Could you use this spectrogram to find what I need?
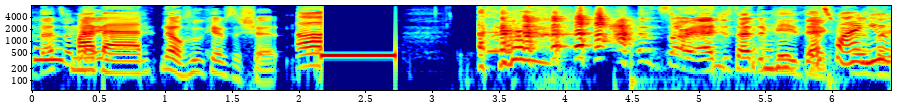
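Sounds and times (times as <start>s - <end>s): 
speech: 0.0s - 2.2s, 3.4s - 6.4s
censor beep tone: 2.2s - 2.8s
laughter: 3.3s - 5.8s.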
